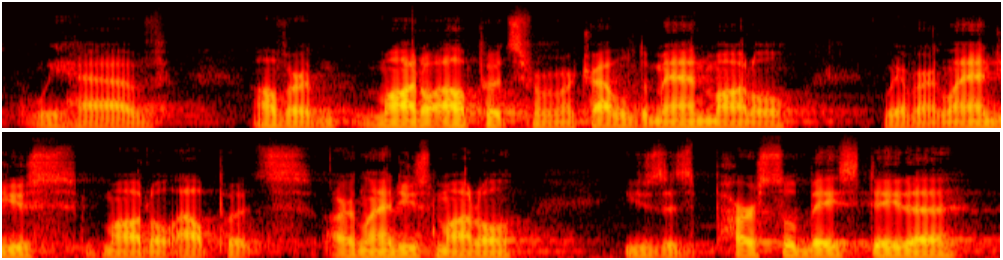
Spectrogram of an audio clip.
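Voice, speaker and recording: In a room with audible echo, a man with a fairly low pitch speaks at a moderate pace in a monotone, flat intonation. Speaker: transportation engineer, conference presenter. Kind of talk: conference presentation.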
